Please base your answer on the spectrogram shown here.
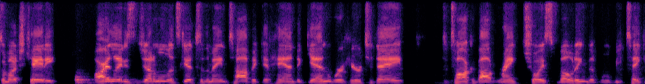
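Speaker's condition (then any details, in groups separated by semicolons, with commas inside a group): No condition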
